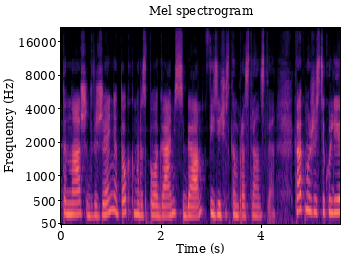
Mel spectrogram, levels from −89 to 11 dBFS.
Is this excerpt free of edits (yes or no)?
no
